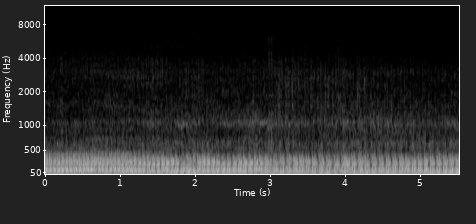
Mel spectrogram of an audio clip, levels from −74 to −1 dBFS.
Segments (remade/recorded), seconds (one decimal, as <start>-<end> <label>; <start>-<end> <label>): 0.0-0.4 recorded; 0.4-2.0 remade; 2.0-3.0 recorded; 3.0-4.0 remade; 4.0-5.5 recorded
